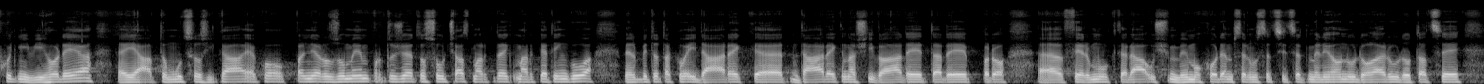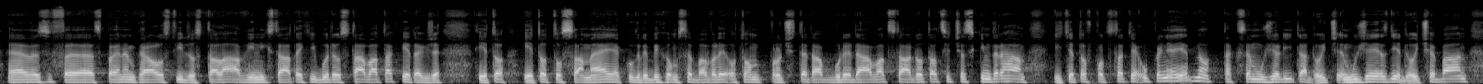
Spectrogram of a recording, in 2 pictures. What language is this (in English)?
Czech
